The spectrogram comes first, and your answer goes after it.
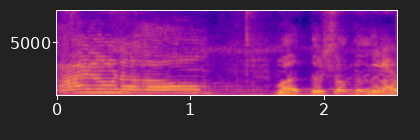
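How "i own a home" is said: high, slow prissy homeowner voice; mock homeowner boasting. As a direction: play the proud homeowner, drawn out and high. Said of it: "She's like".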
